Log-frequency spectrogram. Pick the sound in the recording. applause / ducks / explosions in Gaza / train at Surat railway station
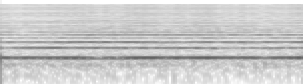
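train at Surat railway station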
